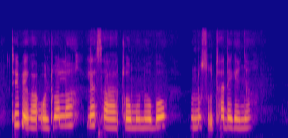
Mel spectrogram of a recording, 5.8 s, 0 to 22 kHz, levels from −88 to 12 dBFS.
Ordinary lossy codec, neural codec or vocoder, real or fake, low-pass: none; none; real; 9.9 kHz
